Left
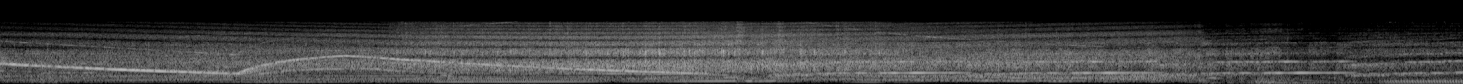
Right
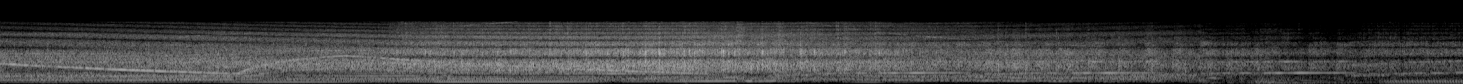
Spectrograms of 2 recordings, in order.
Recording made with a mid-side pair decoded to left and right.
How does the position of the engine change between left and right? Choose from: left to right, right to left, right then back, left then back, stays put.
right to left.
